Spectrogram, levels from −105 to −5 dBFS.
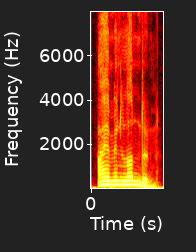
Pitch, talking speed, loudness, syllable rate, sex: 145 Hz, 265 wpm, -15 LUFS, 7.0 syllables/s, male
